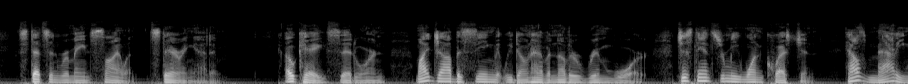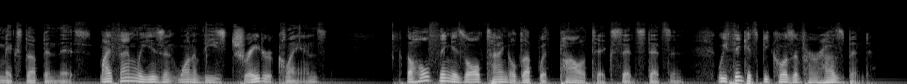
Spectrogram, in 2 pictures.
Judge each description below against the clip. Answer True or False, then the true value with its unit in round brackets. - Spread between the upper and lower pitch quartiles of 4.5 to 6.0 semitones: True (5.1 semitones)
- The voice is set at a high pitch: False (100 Hz)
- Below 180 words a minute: False (190 wpm)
